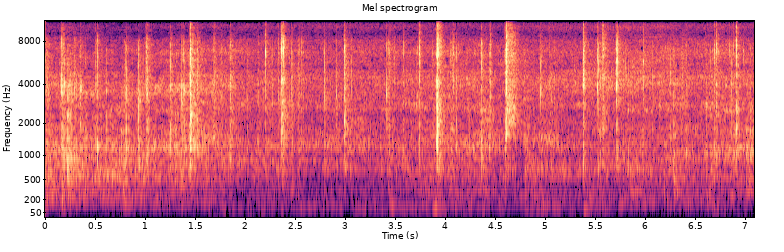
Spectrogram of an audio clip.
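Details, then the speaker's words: Bachmann Webb Coal Tank 0-6-2 model locomotive after rear axle repair, running on layout: faint motor whirr with irregular sharp clicks and clunks going round bends, quiet on the straight. Damaged wheel flange catching on curves. "It's clunking on the bends. You hear that? When it stops in the straight."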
